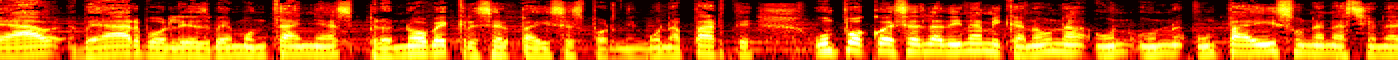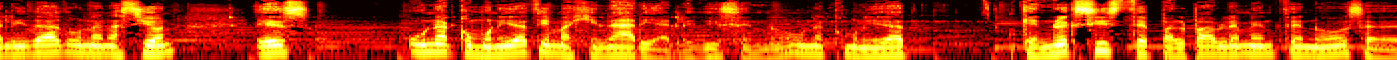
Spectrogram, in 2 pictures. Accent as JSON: {"language": "Spanish", "country": "Mexico", "said": "todos somos mexicanos y todos tenemos que celebrar a México"}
